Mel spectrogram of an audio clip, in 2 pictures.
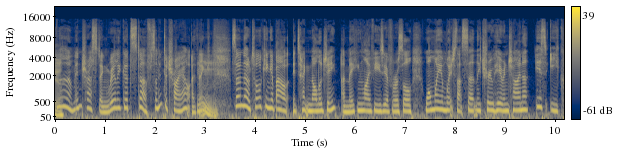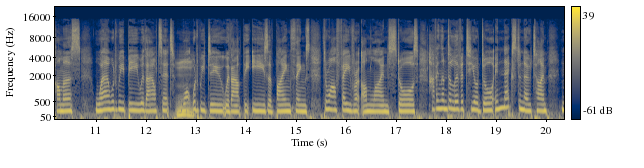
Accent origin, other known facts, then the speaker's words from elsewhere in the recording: England, United Kingdom; He realized I was from England.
